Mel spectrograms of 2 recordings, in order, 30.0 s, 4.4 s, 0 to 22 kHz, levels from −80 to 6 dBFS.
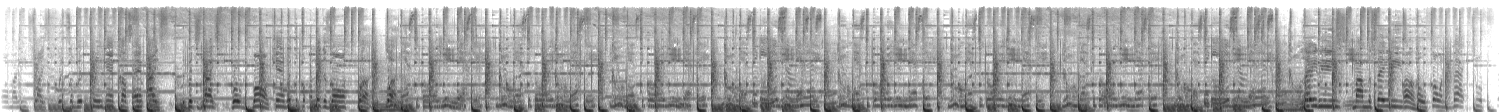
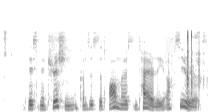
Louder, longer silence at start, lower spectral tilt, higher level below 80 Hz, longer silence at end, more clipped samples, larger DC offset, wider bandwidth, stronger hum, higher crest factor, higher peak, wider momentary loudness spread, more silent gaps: first, -15 LUFS vs -38 LUFS; first, 0.25 s vs 0.05 s; about the same, -4.5 dB/octave vs -3.5 dB/octave; first, -20 dBFS vs -80 dBFS; about the same, 0.15 s vs 0.25 s; neither; neither; first, 17 kHz vs 8.2 kHz; neither; second, 14 dB vs 28 dB; first, 0 dBFS vs -10 dBFS; second, 6 LU vs 13 LU; neither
